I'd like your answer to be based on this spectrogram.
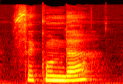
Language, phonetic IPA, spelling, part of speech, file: Czech, [ˈsɛkunda], sekunda, noun, Cs-sekunda.ogg
- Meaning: 1. second (unit of time) 2. second (musical interval)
